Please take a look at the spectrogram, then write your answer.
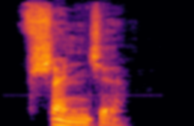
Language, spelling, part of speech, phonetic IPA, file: Polish, wszędzie, adverb, [ˈfʃɛ̃ɲd͡ʑɛ], Pl-wszędzie.ogg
